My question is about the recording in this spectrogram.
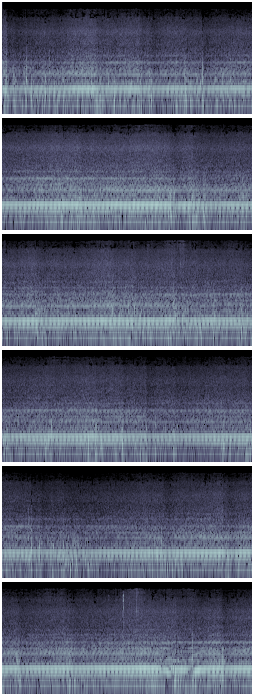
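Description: Boat motor running steadily under way, a constant pitched hum with water rushing and wind on the microphone behind it. Near the end the engine pitch dips briefly and comes back up.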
